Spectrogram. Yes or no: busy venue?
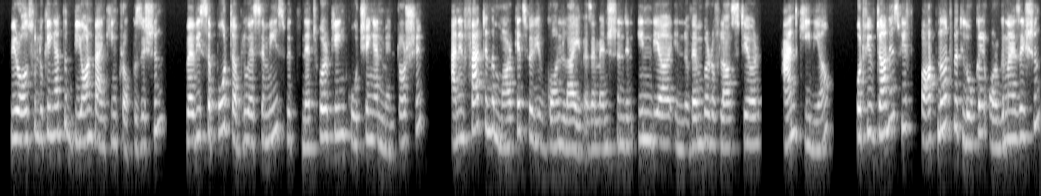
no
